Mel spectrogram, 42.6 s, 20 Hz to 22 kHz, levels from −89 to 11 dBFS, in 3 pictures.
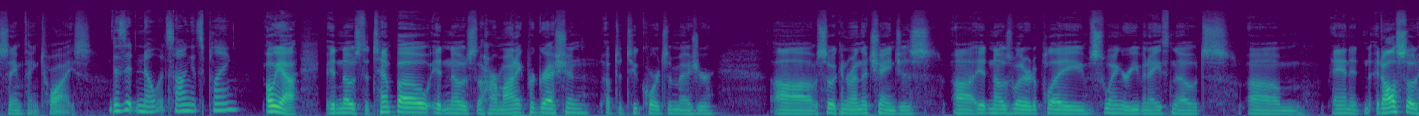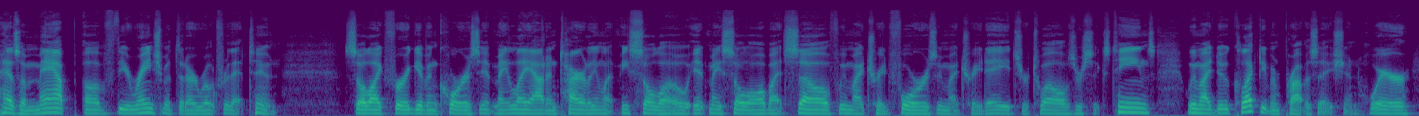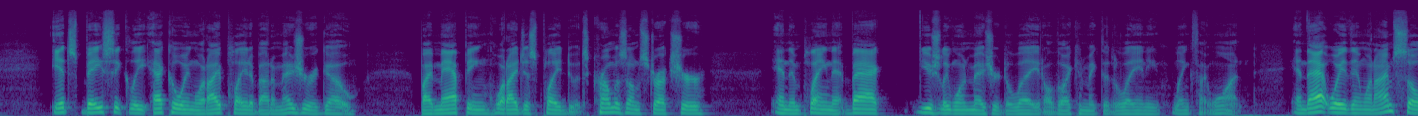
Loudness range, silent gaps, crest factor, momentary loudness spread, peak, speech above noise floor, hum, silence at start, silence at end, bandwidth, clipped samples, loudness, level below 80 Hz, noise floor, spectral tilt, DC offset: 5 LU; none; 24 dB; 11 LU; -8 dBFS; 35 dB; none; 0 s; 0 s; 15.5 kHz; under 0.1%; -31 LUFS; -58 dBFS; -65 dBFS; -5.5 dB/octave; under 0.1%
